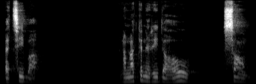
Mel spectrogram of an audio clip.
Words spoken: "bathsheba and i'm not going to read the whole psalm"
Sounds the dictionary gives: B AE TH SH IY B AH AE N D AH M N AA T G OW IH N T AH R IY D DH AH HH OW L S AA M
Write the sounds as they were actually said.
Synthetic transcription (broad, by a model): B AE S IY B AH N AH M N AA T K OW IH N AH R IY D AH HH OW W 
